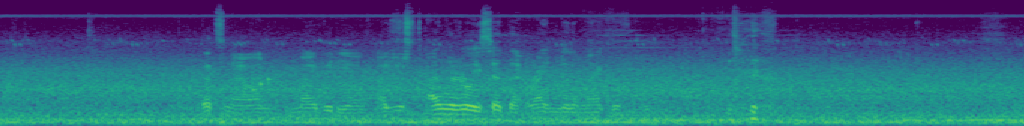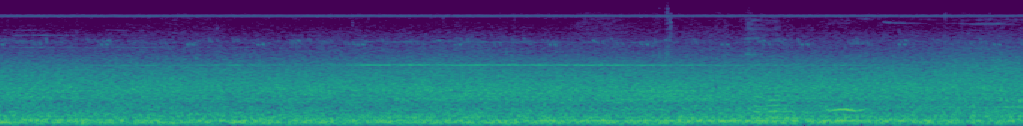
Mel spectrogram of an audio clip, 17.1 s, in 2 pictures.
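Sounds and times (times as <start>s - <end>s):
wheel squeal: 10.2s - 14.5s.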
